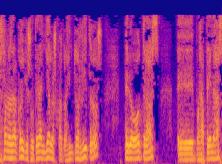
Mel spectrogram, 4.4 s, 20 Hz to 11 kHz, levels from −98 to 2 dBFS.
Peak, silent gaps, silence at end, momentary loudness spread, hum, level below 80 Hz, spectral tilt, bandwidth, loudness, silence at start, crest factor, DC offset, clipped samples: -4 dBFS; none; 0 s; 8 LU; none; -44 dBFS; -5 dB/octave; 8.4 kHz; -17 LUFS; 0 s; 14 dB; under 0.1%; under 0.1%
